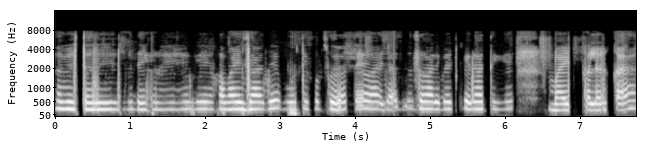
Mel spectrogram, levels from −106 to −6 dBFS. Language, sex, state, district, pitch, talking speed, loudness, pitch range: Hindi, female, Uttar Pradesh, Jyotiba Phule Nagar, 245 Hz, 210 wpm, -14 LUFS, 235-250 Hz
